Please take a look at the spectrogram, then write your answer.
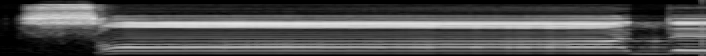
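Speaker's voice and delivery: صاد said full-mouthed, with the vowel held long and a light echo on the final د; heavy long ṣād. Shown as a demonstration. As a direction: fill the mouth on صاد and stretch it. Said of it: "آپ نے یہاں یہ لفظ نکالنا ہے".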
